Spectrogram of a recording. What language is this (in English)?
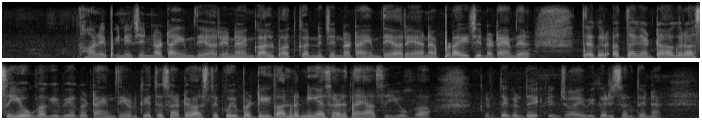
Dogri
